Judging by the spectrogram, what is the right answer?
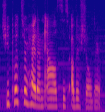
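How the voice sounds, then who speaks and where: A woman's voice: medium pitch, lively intonation, fairly quick, a little mellow, muffled recording. Woman narrator over background music. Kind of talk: scripted narration. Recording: music behind the voice.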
